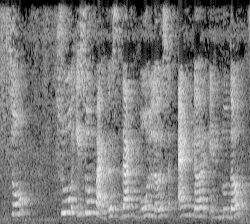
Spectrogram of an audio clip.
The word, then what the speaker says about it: oesophagus: देखो इसका spelling O से स्टार्टेड है बट इसका प्रोनाउंसिएशन इसोफेगस है। ये बात ध्यान में रखना, because I have heard many times that students are calling it ओइसोफेगस. Oh, it is not oesophagus, it is just esophagus.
